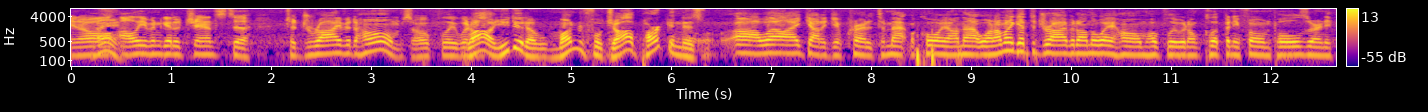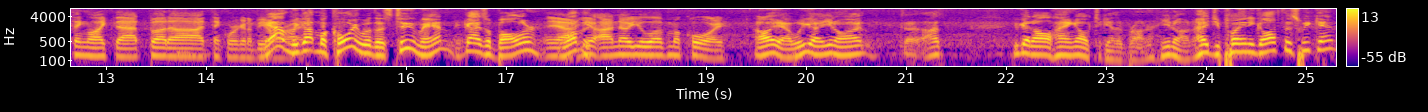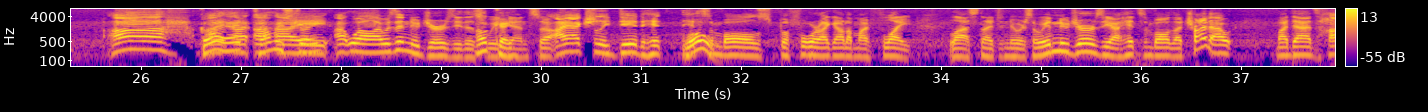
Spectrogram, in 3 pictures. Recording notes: LIVE from Terry Thompson Chevrolet!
